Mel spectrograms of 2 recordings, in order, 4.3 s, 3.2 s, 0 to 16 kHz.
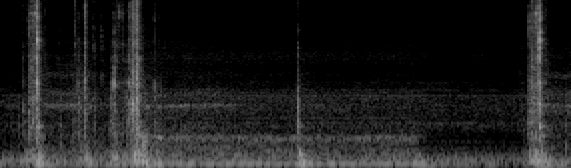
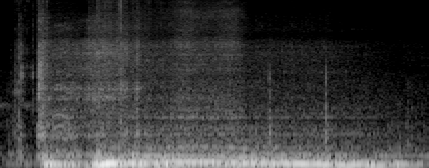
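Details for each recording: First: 2000 Chevrolet Corvette C5, long-parked barn find that starts then dies: after key click, faint steady electric fuel pump hum for about two seconds then cuts off; priming to build fuel pressure. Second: 2000 Chevrolet Corvette C5, long-parked barn find, first start attempt: catches with a loud burst, runs roughly a couple of seconds then dies; low fuel pressure suspected, not confirmed.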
